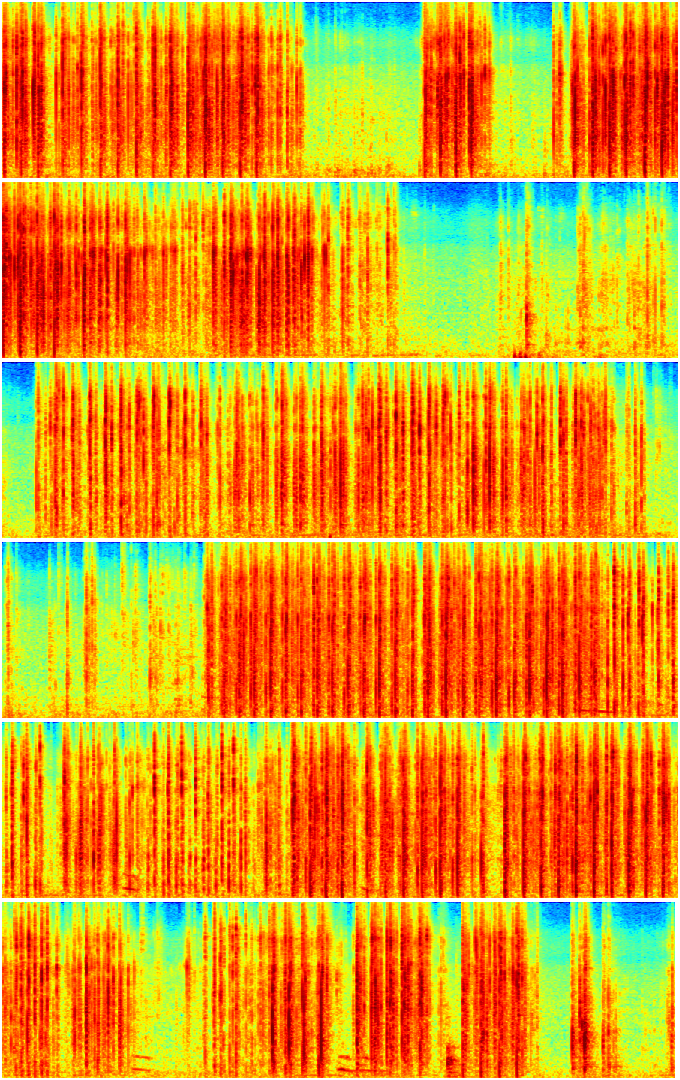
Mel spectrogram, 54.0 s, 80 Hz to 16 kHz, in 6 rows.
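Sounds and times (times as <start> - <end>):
plastic crinkling: 15.6 - 52.2.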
